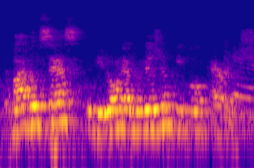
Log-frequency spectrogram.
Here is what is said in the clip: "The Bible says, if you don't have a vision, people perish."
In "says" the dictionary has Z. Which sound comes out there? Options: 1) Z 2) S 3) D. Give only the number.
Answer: 1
